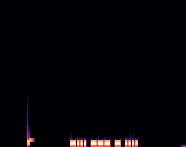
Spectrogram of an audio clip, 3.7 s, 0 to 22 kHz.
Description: Morse code, heard as a keyed tone, about 34 wpm, 700 Hz. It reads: BOTH
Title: Sentences from Top 300 Words - New Word Drill - 35wpm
